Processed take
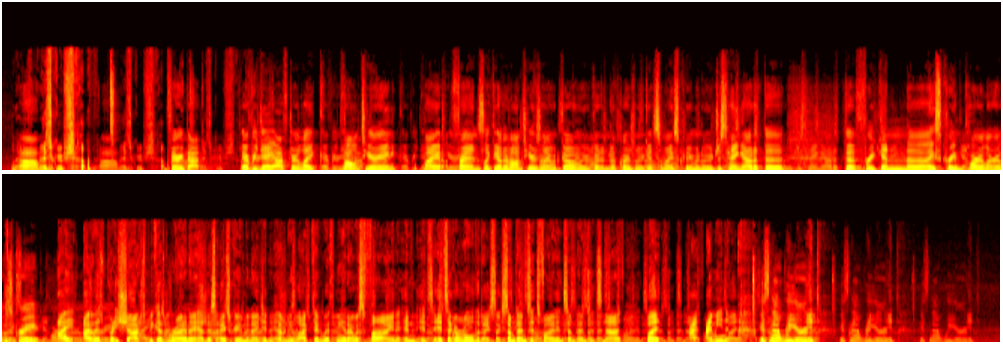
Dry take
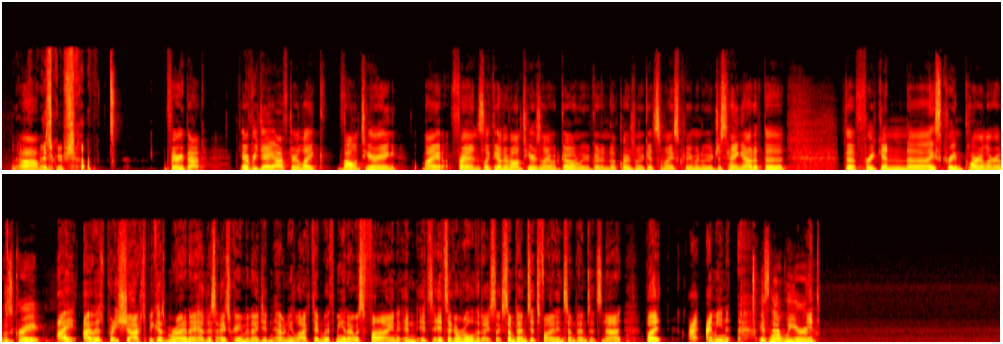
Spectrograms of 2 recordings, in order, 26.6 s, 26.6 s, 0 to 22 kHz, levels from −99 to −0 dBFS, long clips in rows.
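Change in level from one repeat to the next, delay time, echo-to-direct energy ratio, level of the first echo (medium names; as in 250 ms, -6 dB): -6.5 dB, 1064 ms, -15.0 dB, -16.0 dB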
